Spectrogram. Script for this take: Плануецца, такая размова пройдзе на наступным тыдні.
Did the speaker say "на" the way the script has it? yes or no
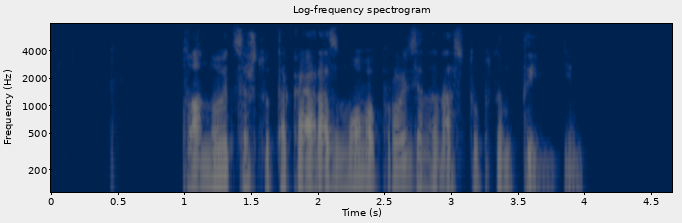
yes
